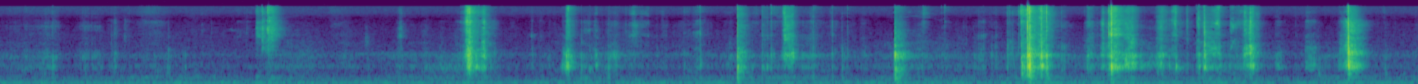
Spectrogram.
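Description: A utility knife scrapes through the security tape seal of a small cardboard box, and the seal's paper tab is then torn loose and the flap pulled open. The sound is a series of short, scratchy scrapes and rips, a second or more apart at first and closer together in the second half.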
